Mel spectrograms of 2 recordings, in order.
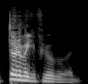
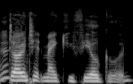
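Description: First: The phrase is said quickly, words run together. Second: The phrase is said slowly, word by word. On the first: The speaker calls it right. "And you have to say it that fast" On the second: The speaker calls it wrong. "Can't say"

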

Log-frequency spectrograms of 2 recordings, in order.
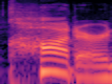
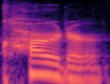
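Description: First: The first syllable sounds like cot. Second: The first syllable sounds like car. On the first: The speaker calls it right. "it's Cotter" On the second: The speaker calls it wrong. "not Carter"

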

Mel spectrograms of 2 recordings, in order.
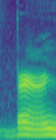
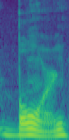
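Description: First: The syllable sounds like 'burn'. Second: The syllable sounds like 'born'. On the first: The speaker calls it right. "it's Byrne" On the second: The speaker calls it wrong. "not Born"

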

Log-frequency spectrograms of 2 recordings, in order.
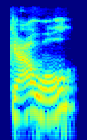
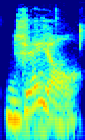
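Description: First: The word starts with a hard g sound. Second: The word starts with a j sound. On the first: The speaker calls it wrong. "I had mispronounced gowl" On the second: The speaker calls it right. "it is actually pronounced as jail"

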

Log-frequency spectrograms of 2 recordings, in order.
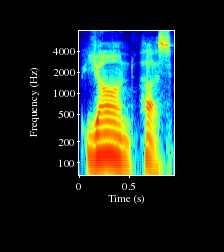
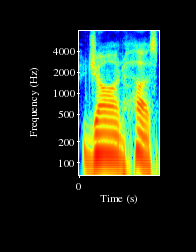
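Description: First: The first name is said like Jan. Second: The first name is said like John. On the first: This is the actual form of the name. The speaker calls it right. "but it's actually Jan Hus" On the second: This is how others commonly say it. The speaker calls it wrong. "they pronounce it John Hus"

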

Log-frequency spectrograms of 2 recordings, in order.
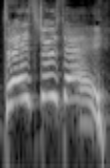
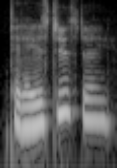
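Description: First: It is spoken in a loud voice. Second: It is spoken in a normal voice.

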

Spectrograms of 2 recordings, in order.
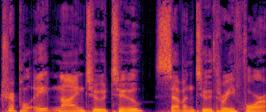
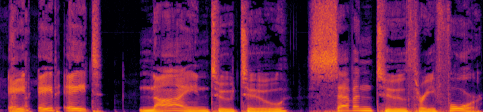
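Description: First: The number is said at normal speed. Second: The number is said slowly, in chunks.

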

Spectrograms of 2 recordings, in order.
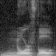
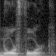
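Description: First: The second syllable sounds like 'folk'. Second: The second syllable sounds like 'fork'. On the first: This is the official name of the town. "There's a town close by called Norfolk" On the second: This is how the local people say the name. "everyone there insists on calling Norfork"

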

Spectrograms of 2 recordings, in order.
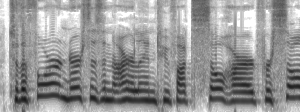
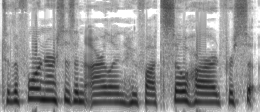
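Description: First: It is read in an Irish accent. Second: It is read in the speaker's ordinary accent.

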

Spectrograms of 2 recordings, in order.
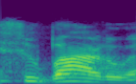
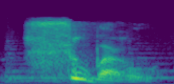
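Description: First: The stress is not on the first syllable. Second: The stress is on the first syllable. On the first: The speaker calls it wrong. "het is geen Subaru" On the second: The speaker calls it right. "Met de nadruk op Su"

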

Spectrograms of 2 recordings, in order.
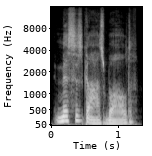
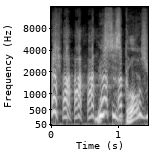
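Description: First: It is said in the speaker's ordinary voice. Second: It is said in a put-on character voice. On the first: "And I say" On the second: "I'm hearing it completely in the voice of Thatch"

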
